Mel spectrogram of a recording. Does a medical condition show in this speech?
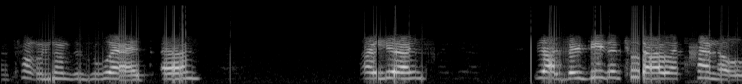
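Yes: cerebral palsy.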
